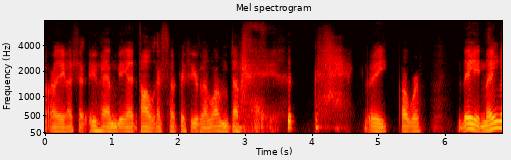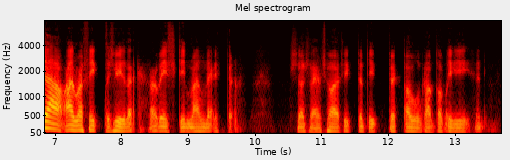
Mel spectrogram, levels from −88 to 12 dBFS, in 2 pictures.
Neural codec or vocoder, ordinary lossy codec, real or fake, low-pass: codec, 16 kHz, 0.5 kbps, FreqCodec, larger model; none; fake; none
